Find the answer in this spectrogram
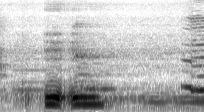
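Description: Wordless voices: a woman's low "mm" with a dipping pitch, then a steady held hum, and a toddler's high voice starting up near the end.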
